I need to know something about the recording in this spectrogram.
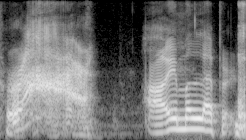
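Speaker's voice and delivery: slow growly toy cat roar; toy leopard voice. Retold or imitated. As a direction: growl it like a squeezed cuddly toy. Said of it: "and it would go".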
